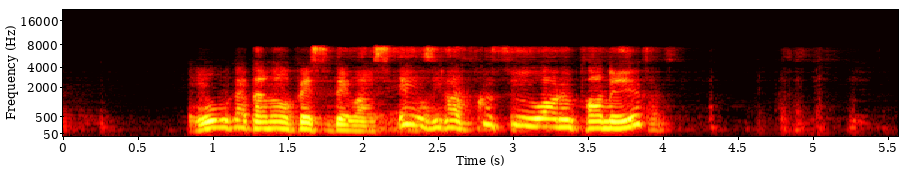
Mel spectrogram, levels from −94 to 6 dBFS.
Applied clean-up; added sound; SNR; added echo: neural mask model DeepFilterNet 3.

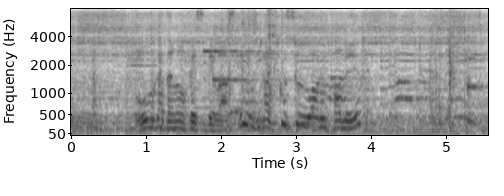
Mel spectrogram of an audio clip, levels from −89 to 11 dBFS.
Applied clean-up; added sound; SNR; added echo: none; Drawer open or close; 17 dB; reverberation time 0.2 s.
